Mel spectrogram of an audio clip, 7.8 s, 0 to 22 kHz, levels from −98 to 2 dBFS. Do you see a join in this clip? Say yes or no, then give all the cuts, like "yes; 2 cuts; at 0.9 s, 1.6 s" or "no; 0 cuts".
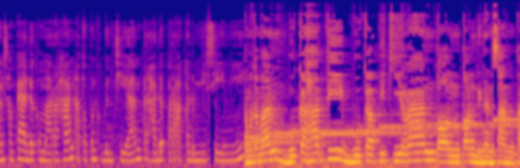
yes; 1 cut; at 3.6 s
